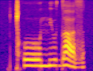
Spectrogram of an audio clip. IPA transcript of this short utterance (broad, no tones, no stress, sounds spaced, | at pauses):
ǀʰ oː nʲ u d a z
